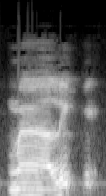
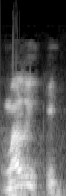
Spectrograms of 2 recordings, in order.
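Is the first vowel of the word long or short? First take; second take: long; short. First: The first vowel is held long. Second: The first vowel is kept short. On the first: "mimnya dipanjangkan dua harkat" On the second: "Ada yang baca satu harkat"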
